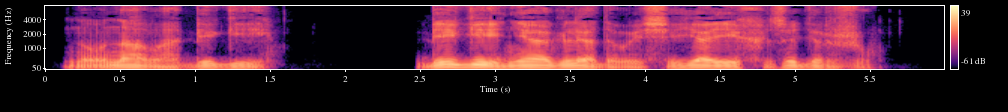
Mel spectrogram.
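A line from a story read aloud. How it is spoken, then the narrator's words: Quiet, after deep sigh. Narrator (Russian): Атос глубоко вздохнул, сказал Наве негромко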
